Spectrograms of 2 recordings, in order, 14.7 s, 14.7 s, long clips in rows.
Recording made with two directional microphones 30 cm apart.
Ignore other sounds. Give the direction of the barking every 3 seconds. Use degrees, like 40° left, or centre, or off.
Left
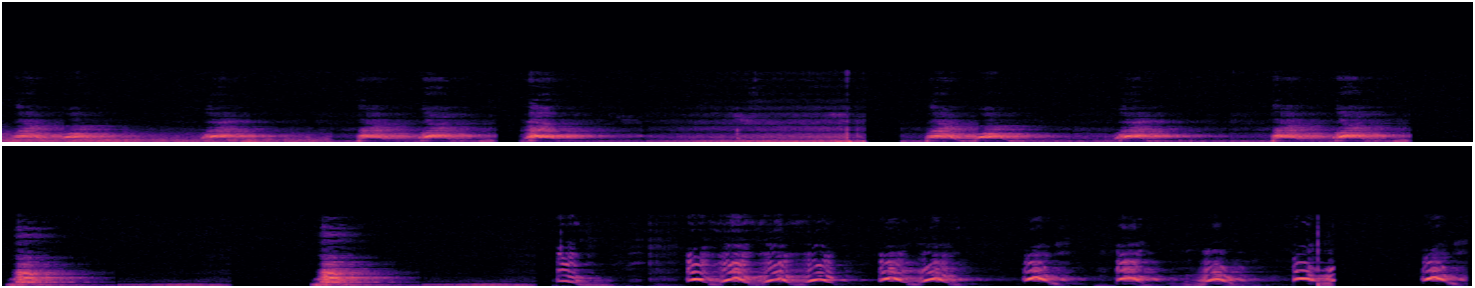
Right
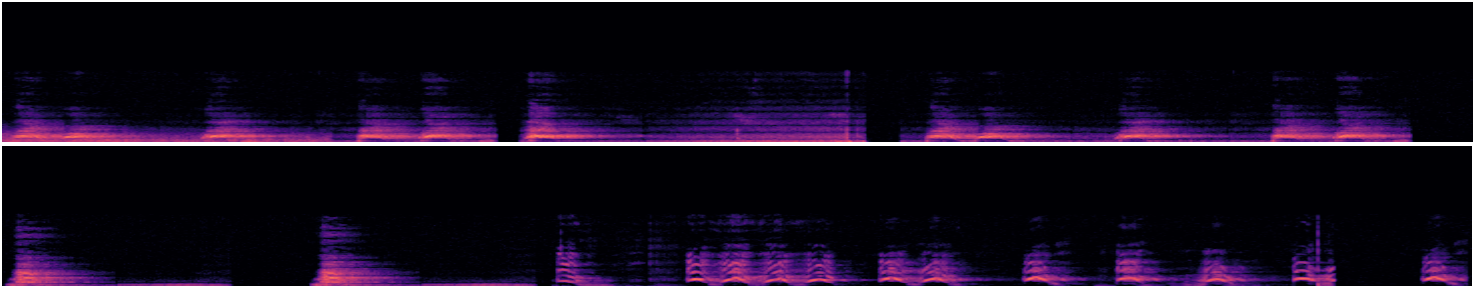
30° right, 20° right, 10° right, centre, 10° left.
